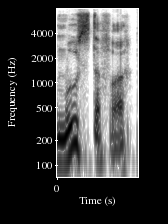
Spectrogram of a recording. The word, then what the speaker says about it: Mustafa: And he was saying, yeah, it's the correct way to say it. It's Mustafa. – Mustafa.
